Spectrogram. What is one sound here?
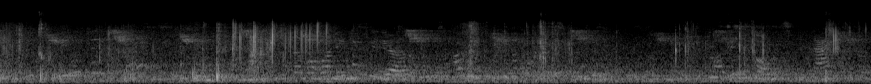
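Footsteps tap on a paved street.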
